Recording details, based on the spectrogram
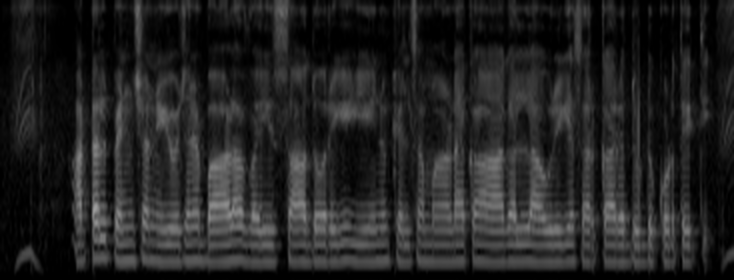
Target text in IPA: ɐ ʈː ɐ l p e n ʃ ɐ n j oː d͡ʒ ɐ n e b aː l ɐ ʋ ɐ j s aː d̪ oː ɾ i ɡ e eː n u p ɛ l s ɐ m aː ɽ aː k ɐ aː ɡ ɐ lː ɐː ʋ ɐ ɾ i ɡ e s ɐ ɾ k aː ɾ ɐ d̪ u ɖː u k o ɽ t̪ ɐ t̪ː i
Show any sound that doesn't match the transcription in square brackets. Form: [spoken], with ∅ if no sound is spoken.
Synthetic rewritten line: ɐ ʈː ɐ l p e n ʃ ɐ n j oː d͡ʒ ɐ n e b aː [ɭ] ɐ ʋ ɐ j s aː d̪ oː ɾ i ɡ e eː n u [k] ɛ l s ɐ m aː ɽ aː k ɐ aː ɡ ɐ lː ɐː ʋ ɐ ɾ i ɡ e s ɐ ɾ k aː ɾ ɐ d̪ u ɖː u k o ɽ t̪ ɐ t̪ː i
